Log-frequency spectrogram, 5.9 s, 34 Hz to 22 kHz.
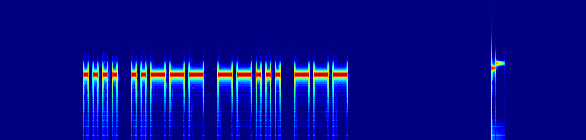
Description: Morse code, heard as a keyed tone, about 25 wpm, 700 Hz. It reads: H27O
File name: practice / 25wpm / Four Letter-Number Combinations - 25wpm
